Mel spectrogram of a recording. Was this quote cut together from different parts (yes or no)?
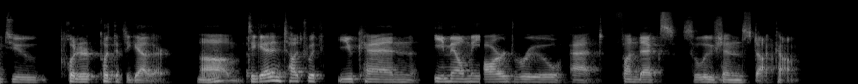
yes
